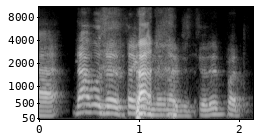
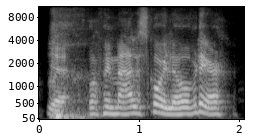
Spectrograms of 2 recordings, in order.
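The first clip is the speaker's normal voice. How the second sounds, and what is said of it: Exaggerated, badly done Irish accent. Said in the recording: “an Irish person doing a terrible Irish accent”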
